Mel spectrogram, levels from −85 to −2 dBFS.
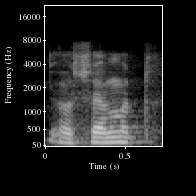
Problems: background sounds at intervals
